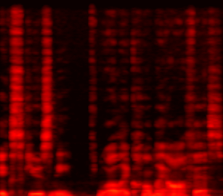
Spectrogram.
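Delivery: ordinary delivery, nothing marked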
